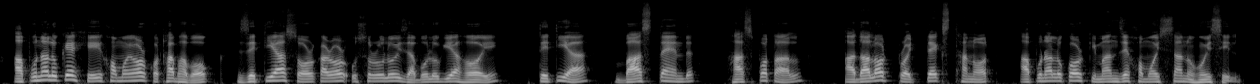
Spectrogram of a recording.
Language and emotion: Assamese, neutral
